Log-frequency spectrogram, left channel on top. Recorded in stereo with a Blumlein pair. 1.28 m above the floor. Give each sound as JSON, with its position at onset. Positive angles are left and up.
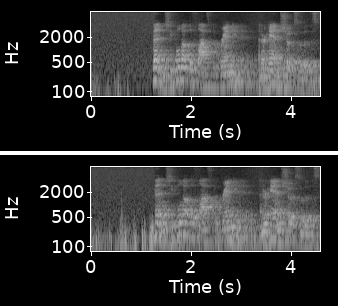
{"t": 1.2, "sound": "a man speaking", "azimuth_deg": 45, "distance_m": 3.0}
